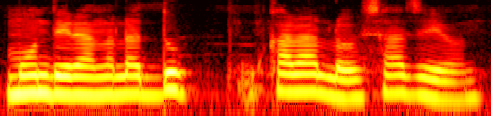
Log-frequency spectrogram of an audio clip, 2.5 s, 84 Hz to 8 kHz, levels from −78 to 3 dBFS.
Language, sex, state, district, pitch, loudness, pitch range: Chakma, female, Tripura, West Tripura, 205 Hz, -15 LUFS, 190-220 Hz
